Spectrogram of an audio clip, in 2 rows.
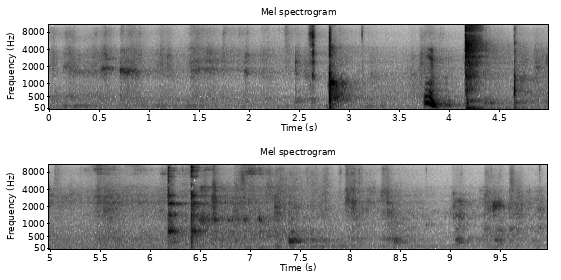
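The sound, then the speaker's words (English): Glass handling: a few sharp clinks and a soft plop, followed by a light splashing trickle of Texas whiskey being poured into a glass, with quiet bumps throughout. The whiskey's mash bill is 70% white corn, 25% rye and 5% malted barley, aged at least 2 years. “Let's go ahead and glass up some.”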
